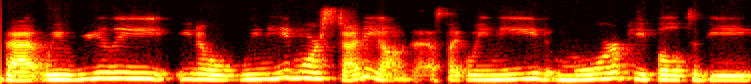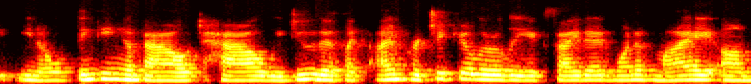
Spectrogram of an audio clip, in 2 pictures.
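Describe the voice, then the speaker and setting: A woman's medium-pitched voice, fairly even in intonation, with hardly any pauses and noticeable background noise. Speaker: gynecologic oncologist. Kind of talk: lecture. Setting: webinar. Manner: fast.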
